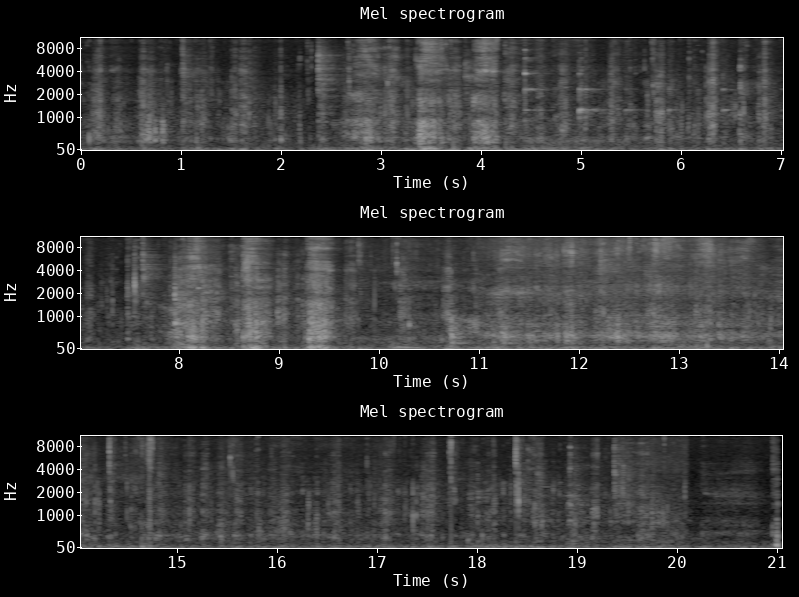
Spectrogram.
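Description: Chopsticks clink against bowls.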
